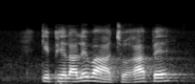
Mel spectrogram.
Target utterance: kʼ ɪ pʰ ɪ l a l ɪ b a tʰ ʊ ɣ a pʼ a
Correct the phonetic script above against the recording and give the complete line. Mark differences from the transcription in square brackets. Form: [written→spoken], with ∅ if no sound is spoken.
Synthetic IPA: kʼ ɪ pʰ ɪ l a l ɪ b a tʰ ʊ ɣ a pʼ [a→ɛ]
